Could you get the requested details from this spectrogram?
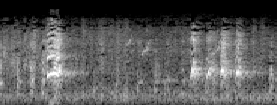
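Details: Red junglefowl calling: a short loud harsh call near the start, then after a pause a cluster of three or four clipped calls, over steady background hiss.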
